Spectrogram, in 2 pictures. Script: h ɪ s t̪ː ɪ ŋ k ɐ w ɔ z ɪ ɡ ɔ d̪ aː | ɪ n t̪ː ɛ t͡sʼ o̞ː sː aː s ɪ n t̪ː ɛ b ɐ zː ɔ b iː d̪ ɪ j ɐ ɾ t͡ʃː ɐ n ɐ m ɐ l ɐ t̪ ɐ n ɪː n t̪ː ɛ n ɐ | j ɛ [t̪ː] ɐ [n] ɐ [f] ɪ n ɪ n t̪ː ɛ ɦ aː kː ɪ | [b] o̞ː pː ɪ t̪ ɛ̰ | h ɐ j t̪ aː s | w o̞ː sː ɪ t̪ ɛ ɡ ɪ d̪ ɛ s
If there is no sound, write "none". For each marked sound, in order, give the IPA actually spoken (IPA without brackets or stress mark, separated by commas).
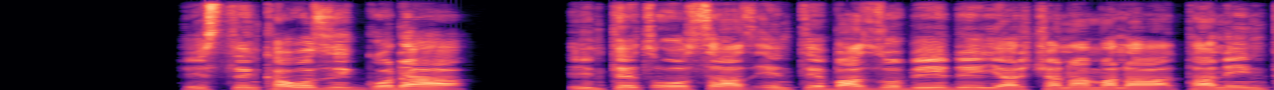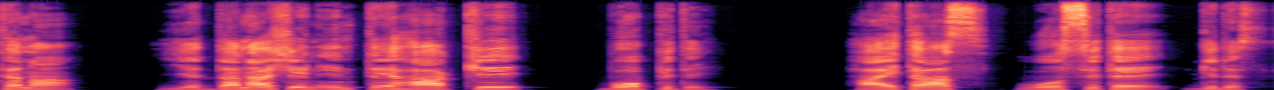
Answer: d̪ː, n, ʃ, b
